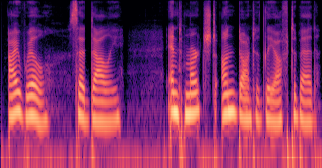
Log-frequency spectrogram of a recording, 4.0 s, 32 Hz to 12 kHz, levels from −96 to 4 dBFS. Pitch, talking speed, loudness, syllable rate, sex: 190 Hz, 150 wpm, -17 LUFS, 4.9 syllables/s, female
